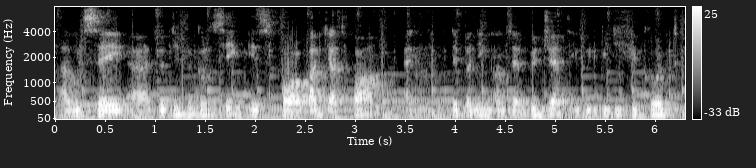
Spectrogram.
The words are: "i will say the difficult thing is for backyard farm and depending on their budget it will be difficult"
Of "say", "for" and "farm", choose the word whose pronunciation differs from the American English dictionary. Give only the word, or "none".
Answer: none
